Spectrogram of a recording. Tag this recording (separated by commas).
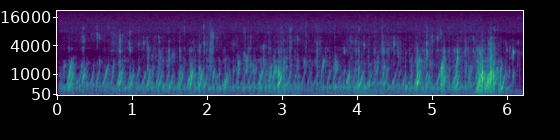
Liquid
